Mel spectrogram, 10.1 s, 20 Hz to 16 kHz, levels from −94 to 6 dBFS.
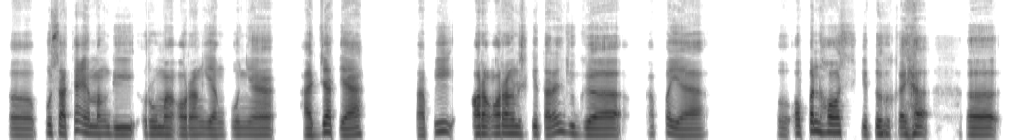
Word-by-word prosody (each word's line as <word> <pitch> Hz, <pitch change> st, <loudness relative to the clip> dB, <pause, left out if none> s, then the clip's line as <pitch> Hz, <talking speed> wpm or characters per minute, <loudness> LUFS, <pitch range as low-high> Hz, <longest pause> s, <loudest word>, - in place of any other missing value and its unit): eee, 125 Hz, -1 st, -2 dB, 0.2 s
pusatnya 170 Hz, +3 st, +2 dB
emang 145 Hz, -2 st, -1 dB
di 135 Hz, 0 st, -1 dB
rumah 140 Hz, -1 st, 0 dB
orang 130 Hz, 0 st, 0 dB
yang 130 Hz, -1 st, -1 dB
punya 130 Hz, 0 st, -2 dB, 0.3 s
hajat 130 Hz, +8 st, +3 dB
ya, 130 Hz, +1 st, +3 dB, 0.5 s
tapi 180 Hz, +9 st, -4 dB, 0.2 s
orang-orang 150 Hz, +1 st, +5 dB
di 145 Hz, -, -7 dB
sekitarnya 150 Hz, +6 st, -2 dB
juga 130 Hz, -4 st, +2 dB, 0.2 s
apa 145 Hz, +3 st, -9 dB
ya, 120 Hz, -2 st, +1 dB, 0.7 s
o 130 Hz, -2 st, -12 dB
open 190 Hz, +4 st, +2 dB
house 170 Hz, 0 st, +3 dB
gitu 145 Hz, +1 st, -2 dB
kayak, 150 Hz, +2 st, +2 dB, 0.4 s
eee. 135 Hz, 0 st, +3 dB
135 Hz, 135 wpm, -24 LUFS, 130-155 Hz, 0.7 s, orang-orang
